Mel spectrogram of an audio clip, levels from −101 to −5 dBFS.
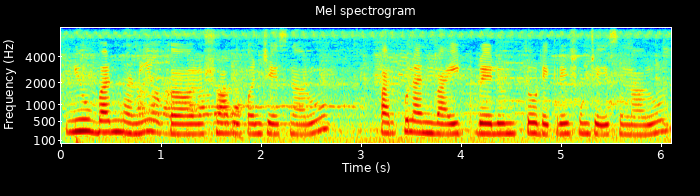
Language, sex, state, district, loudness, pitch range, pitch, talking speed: Telugu, female, Andhra Pradesh, Annamaya, -17 LUFS, 220-240 Hz, 225 Hz, 140 wpm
